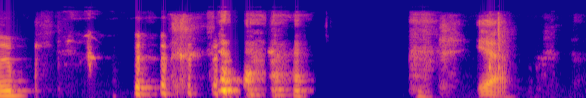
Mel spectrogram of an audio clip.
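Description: Several men laugh over an online call.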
